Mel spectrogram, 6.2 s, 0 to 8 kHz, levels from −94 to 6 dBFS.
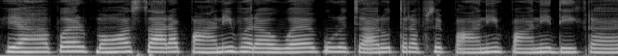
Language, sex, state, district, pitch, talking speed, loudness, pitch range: Hindi, female, Bihar, Kishanganj, 225 Hz, 155 wpm, -22 LUFS, 215-235 Hz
